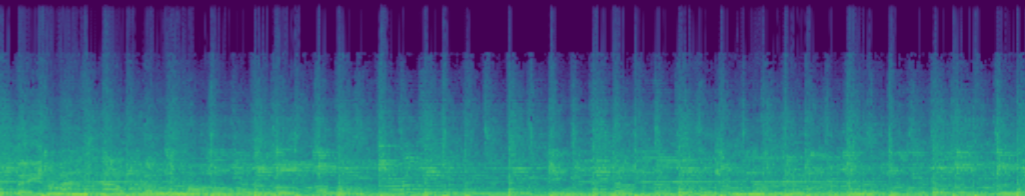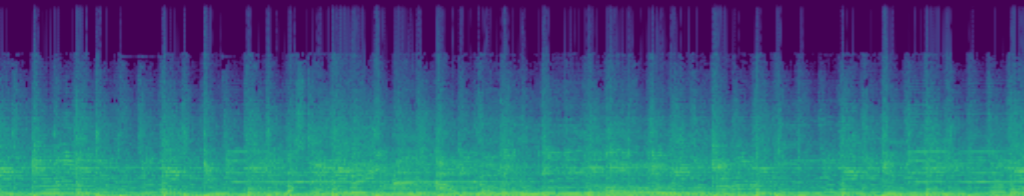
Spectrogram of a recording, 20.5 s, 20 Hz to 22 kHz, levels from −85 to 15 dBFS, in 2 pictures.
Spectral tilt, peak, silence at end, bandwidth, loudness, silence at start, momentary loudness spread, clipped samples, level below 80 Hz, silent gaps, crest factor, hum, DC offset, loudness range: -4.5 dB/octave; 0 dBFS; 0 s; 17 kHz; -8 LUFS; 0 s; 3 LU; 1%; -18 dBFS; none; 8 dB; none; under 0.1%; 2 LU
